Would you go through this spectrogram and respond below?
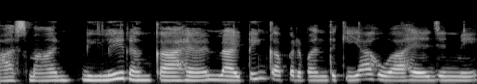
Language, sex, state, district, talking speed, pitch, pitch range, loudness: Hindi, female, Chhattisgarh, Sukma, 165 wpm, 190 Hz, 185-205 Hz, -17 LUFS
